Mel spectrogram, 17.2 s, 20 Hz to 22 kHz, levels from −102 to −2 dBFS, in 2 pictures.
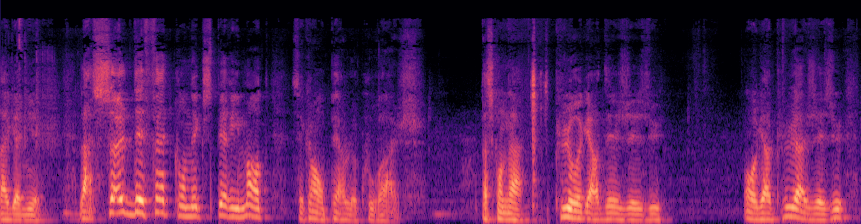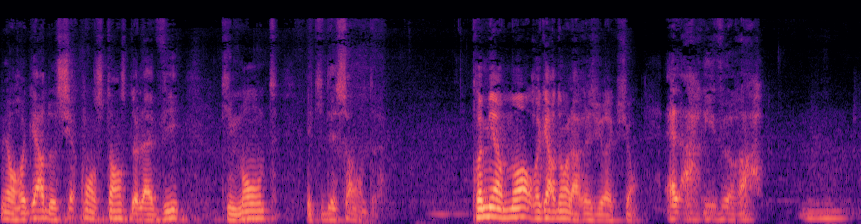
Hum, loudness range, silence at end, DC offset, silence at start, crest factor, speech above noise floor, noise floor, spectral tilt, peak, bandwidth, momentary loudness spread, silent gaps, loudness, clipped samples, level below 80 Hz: none; 6 LU; 0.15 s; under 0.1%; 0 s; 22 dB; 38 dB; -63 dBFS; -6.5 dB/octave; -4 dBFS; 16 kHz; 19 LU; none; -25 LUFS; under 0.1%; -60 dBFS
